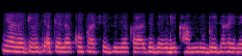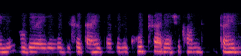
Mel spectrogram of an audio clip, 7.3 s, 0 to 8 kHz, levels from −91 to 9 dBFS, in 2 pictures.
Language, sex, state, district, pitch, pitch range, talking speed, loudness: Marathi, female, Maharashtra, Dhule, 230 Hz, 220-235 Hz, 175 wpm, -26 LUFS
